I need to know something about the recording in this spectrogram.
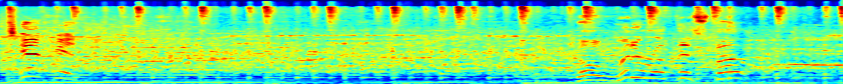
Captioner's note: crowd cheering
